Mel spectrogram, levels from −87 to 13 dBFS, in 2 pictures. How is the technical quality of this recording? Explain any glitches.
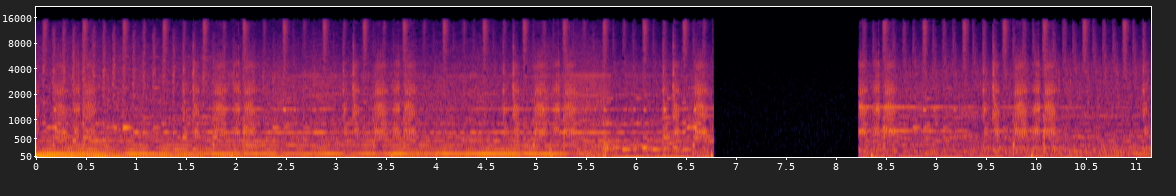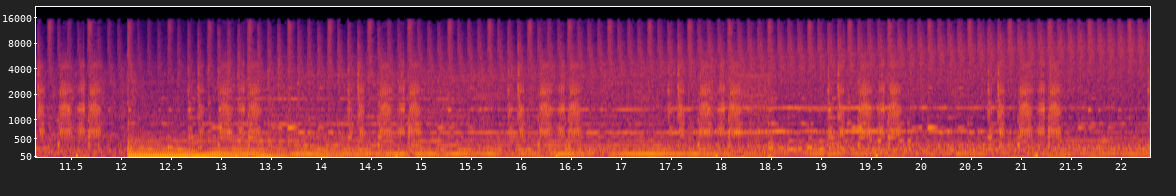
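The recording has one fault: an audio dropout to a faint residue at 6.78 to 8.23 s. The sound cuts out abruptly for about 1.45 s, leaving only hiss roughly 55 dB down, then resumes mid-flow. The likely cause is a brief source loss while the downstream path stayed live.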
